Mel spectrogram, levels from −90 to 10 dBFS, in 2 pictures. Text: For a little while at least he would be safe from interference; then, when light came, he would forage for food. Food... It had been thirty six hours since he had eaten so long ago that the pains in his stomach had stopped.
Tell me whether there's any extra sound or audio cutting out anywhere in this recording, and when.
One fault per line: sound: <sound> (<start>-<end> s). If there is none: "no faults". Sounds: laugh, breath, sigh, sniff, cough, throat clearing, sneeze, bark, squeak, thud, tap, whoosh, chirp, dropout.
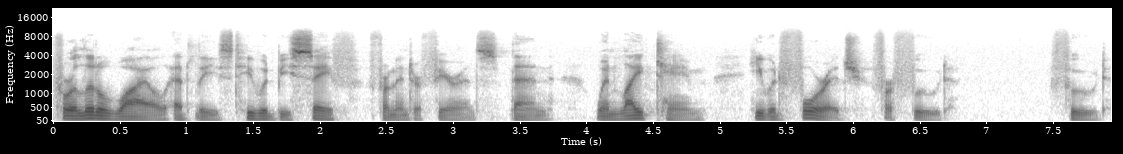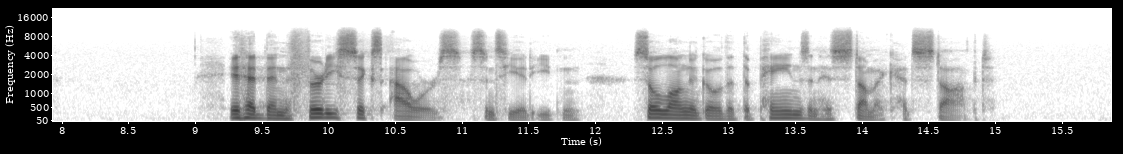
no faults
